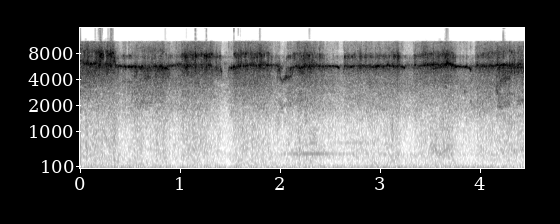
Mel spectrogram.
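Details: Roosting swiftlets: a continuous, very high, thin twittering tone that wavers slightly, with short breaks and occasional brief dips in pitch.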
